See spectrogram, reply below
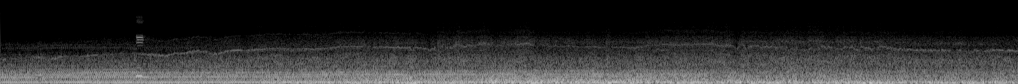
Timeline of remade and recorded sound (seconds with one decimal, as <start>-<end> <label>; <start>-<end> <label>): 0.0-10.2 recorded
